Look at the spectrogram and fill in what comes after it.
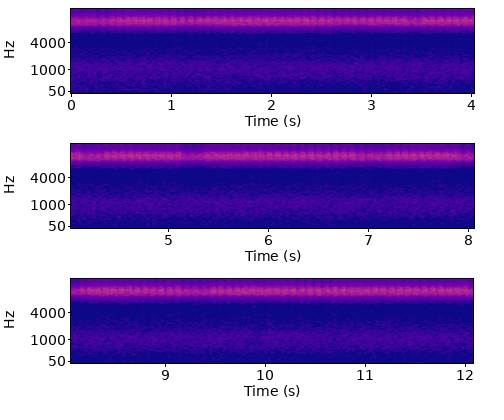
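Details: Shrill, unbroken cricket chirping forms a dense high-pitched chorus, with short dips in volume around five and eight seconds; no birds, speech or music accompany it.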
